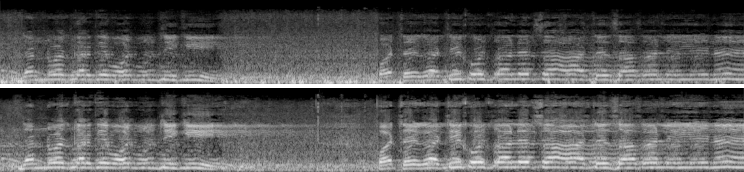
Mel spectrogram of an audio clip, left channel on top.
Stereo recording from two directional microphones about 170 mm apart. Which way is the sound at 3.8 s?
25° right (ahead or behind).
